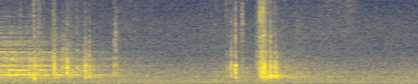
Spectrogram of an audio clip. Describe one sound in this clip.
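Small metal parts clink and rattle.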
